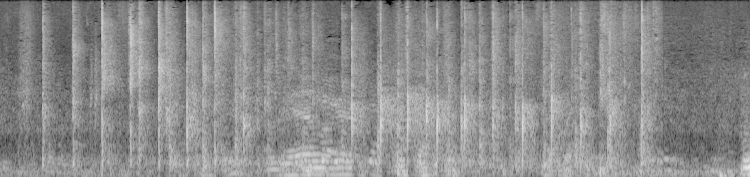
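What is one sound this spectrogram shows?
People clap their hands in a room.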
